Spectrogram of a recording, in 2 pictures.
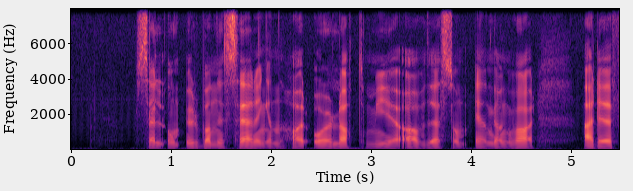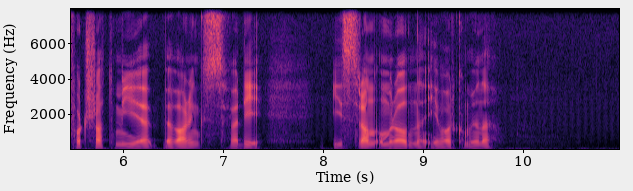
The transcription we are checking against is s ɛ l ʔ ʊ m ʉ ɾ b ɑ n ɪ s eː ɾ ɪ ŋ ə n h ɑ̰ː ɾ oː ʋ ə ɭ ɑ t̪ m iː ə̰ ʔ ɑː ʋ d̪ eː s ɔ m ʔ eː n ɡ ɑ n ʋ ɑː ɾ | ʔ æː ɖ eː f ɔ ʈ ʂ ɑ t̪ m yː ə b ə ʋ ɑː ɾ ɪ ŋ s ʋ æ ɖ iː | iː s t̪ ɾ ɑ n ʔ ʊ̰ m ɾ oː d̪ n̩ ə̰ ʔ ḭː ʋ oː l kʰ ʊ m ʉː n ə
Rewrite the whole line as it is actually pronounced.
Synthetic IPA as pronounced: s ɛ l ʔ ʊ m ʉ ɾ b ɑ n ɪ s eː ɾ ɪ ŋ ə n h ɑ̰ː ɾ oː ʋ ə ɭ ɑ t̪ m yː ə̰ ʔ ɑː ʋ d̪ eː s ɔ m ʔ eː n ɡ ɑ ŋ ʋ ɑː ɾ | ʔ æː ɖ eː f ɔ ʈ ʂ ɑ t̪ m yː ə b ə ʋ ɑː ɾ ɪ ŋ s ʋ æ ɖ iː | iː s t̪ ɾ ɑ n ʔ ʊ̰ m ɾ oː d̪ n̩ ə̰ ʔ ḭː ʋ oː ɾ kʰ ʊ m ʉː n ə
